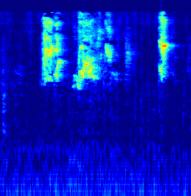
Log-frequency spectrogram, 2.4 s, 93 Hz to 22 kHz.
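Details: Aviary lovebirds kept for breeding, recorded 2 October 2024, give rapid loud, harsh, high screeches in three bursts over two seconds, with almost no other sound behind them.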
